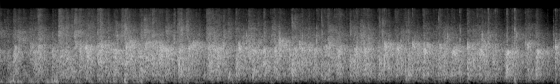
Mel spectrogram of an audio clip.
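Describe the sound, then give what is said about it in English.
Steady, dense applause from a sizable crowd welcoming a speaker before a talk on cellular base station technology, many hands clapping at once in a continuous loud wash with no pauses, sustained for several seconds. “So, without further ado, please a warm welcome applause for Harald.”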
